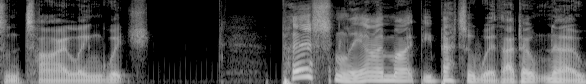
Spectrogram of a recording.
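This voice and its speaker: Very wide pitch swings stand out in a very clean recording with a silent background and a dry, close sound with no echo. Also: man. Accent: Lancashire. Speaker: tech YouTuber. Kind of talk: casual tech review talk. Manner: halting, repeated words.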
